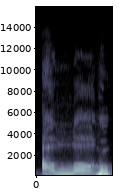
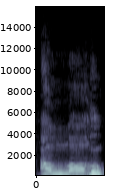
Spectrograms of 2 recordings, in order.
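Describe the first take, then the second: Both takes have the same delivery.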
